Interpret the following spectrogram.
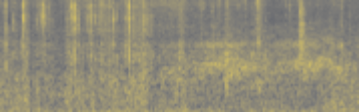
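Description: A car driving, with steady road and engine noise and many short clicks or rattles mixed in.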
